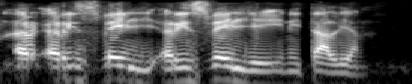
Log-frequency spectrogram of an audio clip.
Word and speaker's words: Risvegli: risvegli in Italian.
